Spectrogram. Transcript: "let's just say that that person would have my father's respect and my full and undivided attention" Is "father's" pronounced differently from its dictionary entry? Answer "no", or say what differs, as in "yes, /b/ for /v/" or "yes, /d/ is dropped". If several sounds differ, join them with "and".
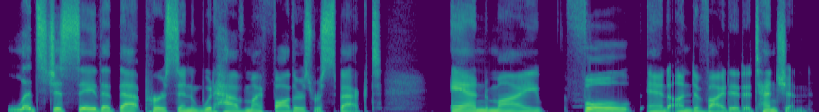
no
